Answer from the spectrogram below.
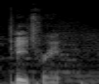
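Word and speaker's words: Petri: Petrie.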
